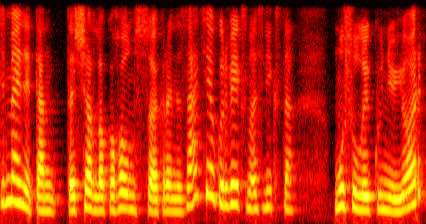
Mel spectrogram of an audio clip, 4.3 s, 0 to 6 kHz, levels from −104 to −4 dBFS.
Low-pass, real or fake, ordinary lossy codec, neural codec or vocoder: 5.4 kHz; real; Opus, 64 kbps; none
